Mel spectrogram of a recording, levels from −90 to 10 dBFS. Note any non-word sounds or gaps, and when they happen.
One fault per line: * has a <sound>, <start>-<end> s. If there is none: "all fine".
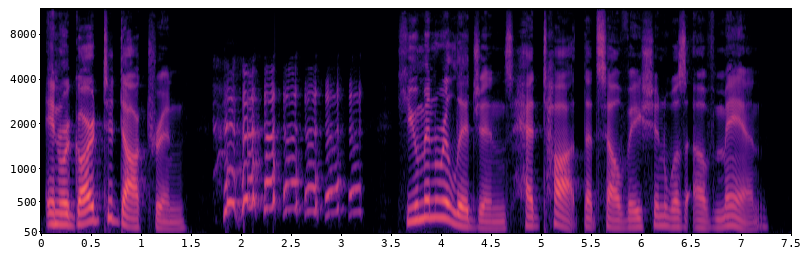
* has a laugh, 1.7-3.3 s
